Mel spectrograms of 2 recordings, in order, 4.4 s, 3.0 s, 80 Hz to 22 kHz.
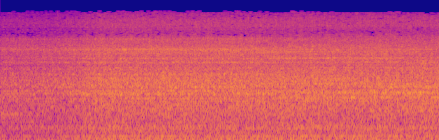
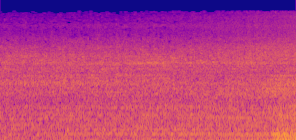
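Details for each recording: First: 1986 Chevy K30 with Turbo 400 and stock exhaust, cold start: catches and settles into a fast even idle with a steady exhaust roar, no misses; healthy V8 warming up. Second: 1986 Chevy K30 truck at idle: loud, hissy steady wash over a weak low rumble from the front accessories; water pump and alternator already replaced (alternator was weak) but the weird noise remains, source unidentified.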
